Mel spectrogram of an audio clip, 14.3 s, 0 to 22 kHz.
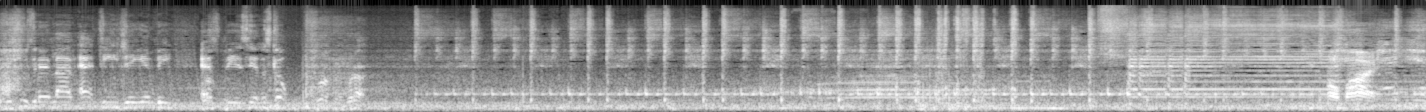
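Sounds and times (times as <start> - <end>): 
speech: 0.2 - 4.2, 13.3 - 14.0
thumping busy backdrop of sharp repeated hits: 2.3 - 14.2
second higher horn tone: 8.1 - 14.0
truck horn blasts used by a radio DJ as an air horn: 8.2 - 10.2, 10.9 - 14.0.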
